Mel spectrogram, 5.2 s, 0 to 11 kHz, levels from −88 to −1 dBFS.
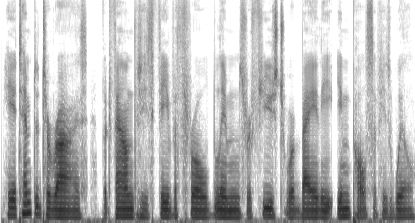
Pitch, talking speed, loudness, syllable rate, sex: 105 Hz, 220 wpm, -19 LUFS, 5.7 syllables/s, male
